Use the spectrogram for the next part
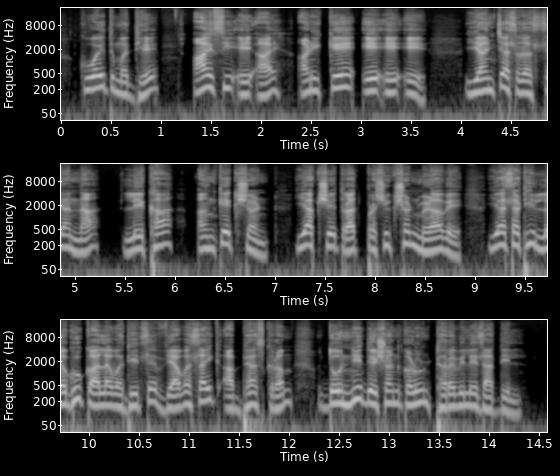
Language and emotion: Marathi, neutral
